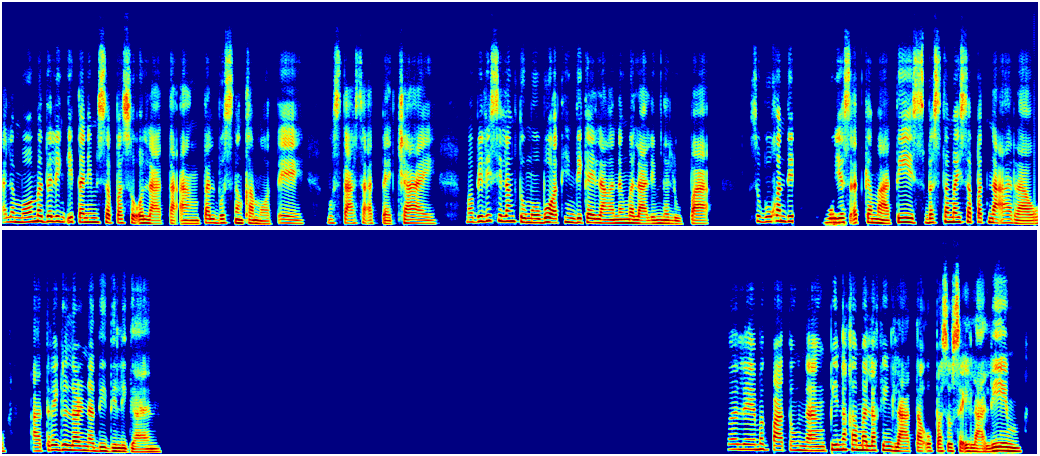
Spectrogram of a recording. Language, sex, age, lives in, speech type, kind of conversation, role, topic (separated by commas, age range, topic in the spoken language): Filipino, female, 40-44, Philippines, read, expert-assistant, expert, May mga alternatibong teknolohiya ba na puwedeng subukan ng mga magsasaka para tumaas ang ani kahit maliit lang ang puhunan?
